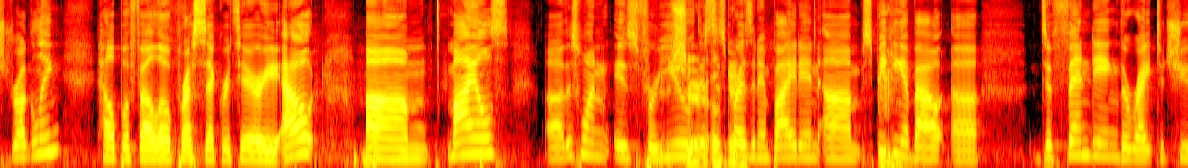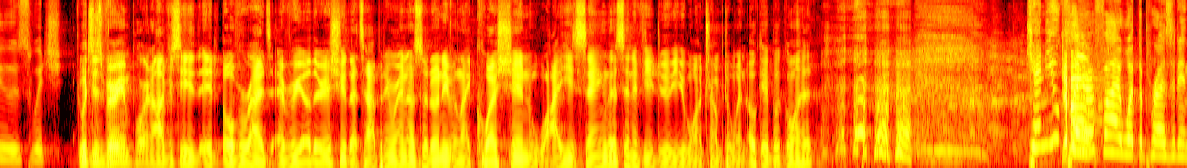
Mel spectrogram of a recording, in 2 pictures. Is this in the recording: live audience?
yes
